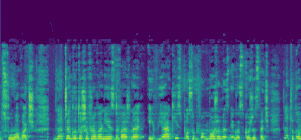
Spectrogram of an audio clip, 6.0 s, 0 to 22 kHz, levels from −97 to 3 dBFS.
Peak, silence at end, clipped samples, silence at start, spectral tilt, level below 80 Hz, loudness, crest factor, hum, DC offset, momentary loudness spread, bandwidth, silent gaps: 0 dBFS; 0 s; under 0.1%; 0 s; -2.5 dB/octave; -62 dBFS; -15 LUFS; 16 dB; none; under 0.1%; 8 LU; 16 kHz; none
